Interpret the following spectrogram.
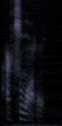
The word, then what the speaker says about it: axolotl: But best of all has got to be the swimming form, the swimming travel form, which is an axolotl.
